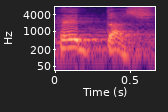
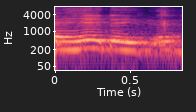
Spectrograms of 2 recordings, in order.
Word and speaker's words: headache: Vous n'avez pas bien prononcé. C'est le même prononcé. I have a headache.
